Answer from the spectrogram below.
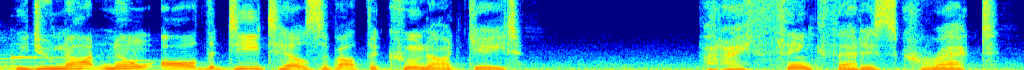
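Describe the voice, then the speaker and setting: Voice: mid-range voice, moderate pace, lightly acted. An actor playing a frank but caring young analyst in a video game, explaining things carefully. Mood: composed. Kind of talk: video game cutscene acting. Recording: clear music behind the voice.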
